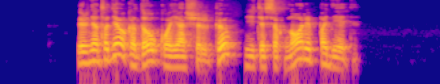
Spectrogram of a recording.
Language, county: Lithuanian, Kaunas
